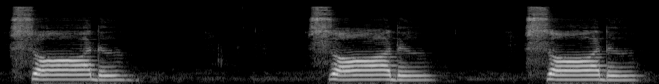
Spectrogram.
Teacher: صاد کے ساتھ جب الف کی آواز ہے یہ تو موٹی رہے گی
